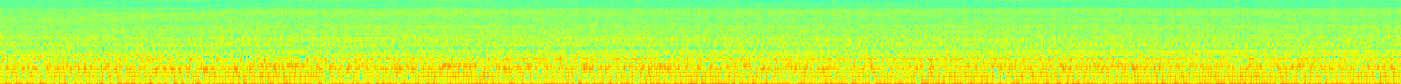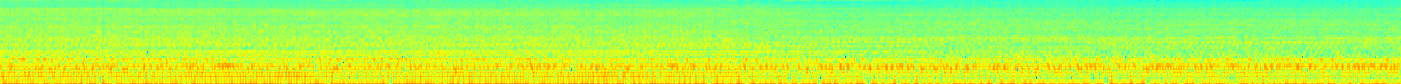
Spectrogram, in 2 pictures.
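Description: Light aircraft's piston engine and propeller heard from inside the cockpit in flight: a loud, steady drone with airflow noise. There is no change in power.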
